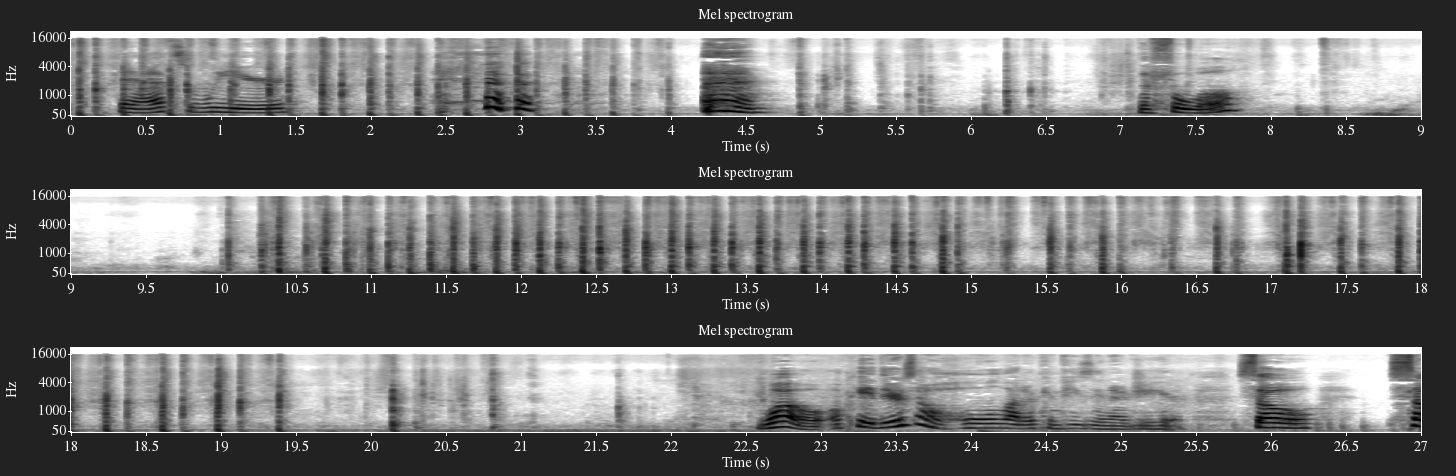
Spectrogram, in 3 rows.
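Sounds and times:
cards being shuffled by hand: 0.0 - 8.6, 10.0 - 22.6.

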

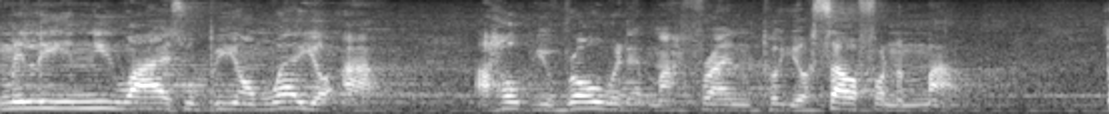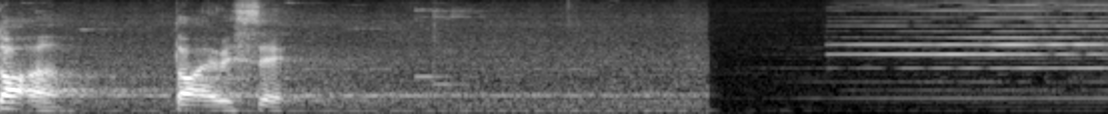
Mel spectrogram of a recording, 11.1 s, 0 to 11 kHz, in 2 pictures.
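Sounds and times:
music: 9.4 - 11.0
bagpipe drone: 9.6 - 11.0.

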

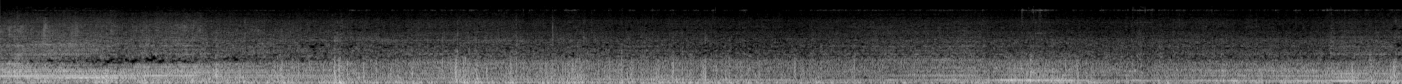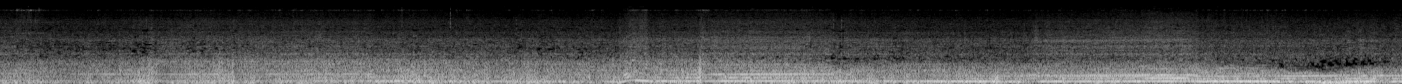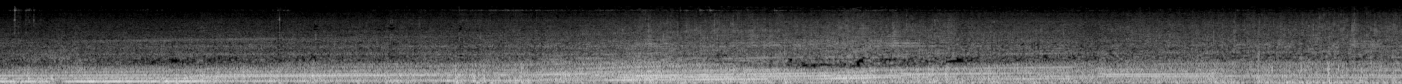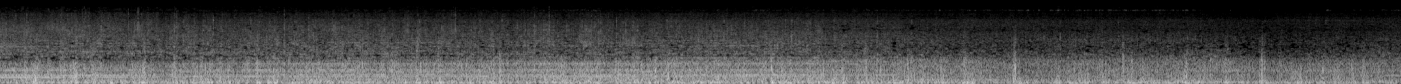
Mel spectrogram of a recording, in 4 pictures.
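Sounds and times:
motorcycle engine revving: 0.0 - 56.0
wind and road noise: 0.0 - 56.0.

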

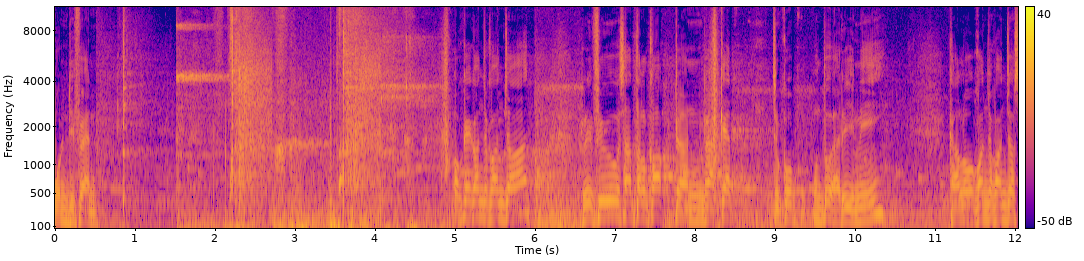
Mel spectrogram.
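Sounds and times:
racket swishing through air: 1.9 - 5.0.

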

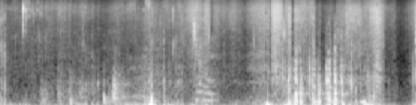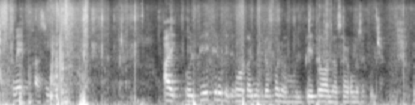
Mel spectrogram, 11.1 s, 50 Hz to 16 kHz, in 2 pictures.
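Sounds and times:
cardboard box rustling: 0.4 - 10.5.

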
